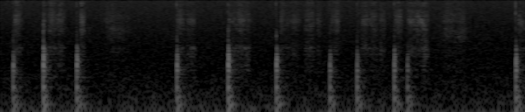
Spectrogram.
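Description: A wooden graphite pencil writes on a thin white paper sheet resting on a desk, making quiet scratching strokes throughout. Eleven short, sharp tapping strokes stand out from a soft, low scratchy background, each dying away almost at once.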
